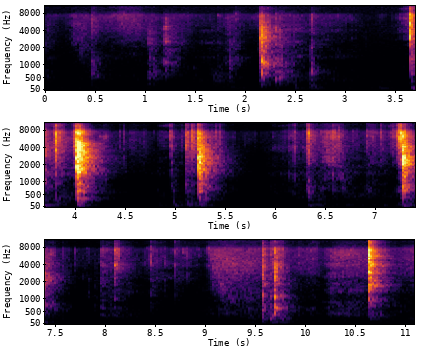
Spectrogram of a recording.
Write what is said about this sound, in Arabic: وهنجيب برضو البصل هنقطعه قطع عشوائية كده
